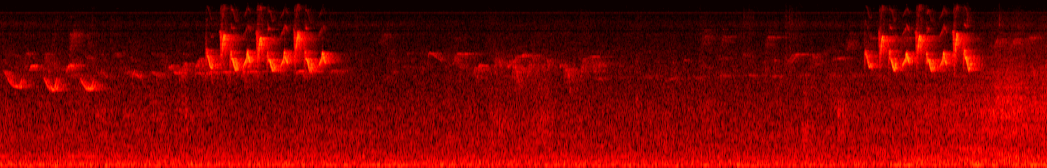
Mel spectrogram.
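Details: Cinereous tit singing: a few soft lower notes, then two loud bursts of fast, high see-saw notes roughly six seconds apart, quiet background hiss between phrases.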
